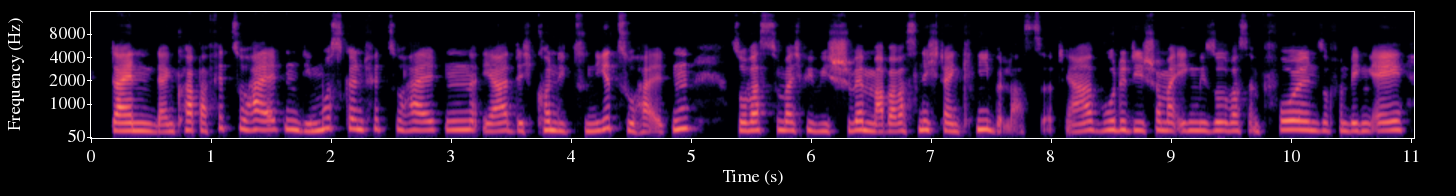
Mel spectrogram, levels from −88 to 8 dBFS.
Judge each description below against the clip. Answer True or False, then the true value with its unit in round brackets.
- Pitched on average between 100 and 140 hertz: False (240 Hz)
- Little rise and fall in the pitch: True (2.2 semitones)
